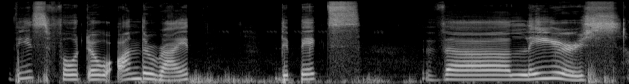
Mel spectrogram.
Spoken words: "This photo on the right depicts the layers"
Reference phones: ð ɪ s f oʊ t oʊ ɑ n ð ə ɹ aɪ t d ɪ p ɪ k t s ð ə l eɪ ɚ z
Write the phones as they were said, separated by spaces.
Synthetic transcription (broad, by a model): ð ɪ s f oʊ t oʊ ɑ n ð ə ɹ aɪ t d ɪ p ɪ k t s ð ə l eɪ ɚ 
